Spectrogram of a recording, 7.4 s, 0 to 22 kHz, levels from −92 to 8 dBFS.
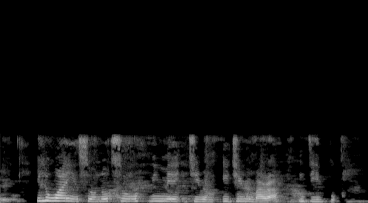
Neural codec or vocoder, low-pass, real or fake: vocoder, 44.1 kHz, 80 mel bands, Vocos; 7.2 kHz; fake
